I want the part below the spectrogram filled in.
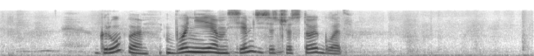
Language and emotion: Russian, positive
